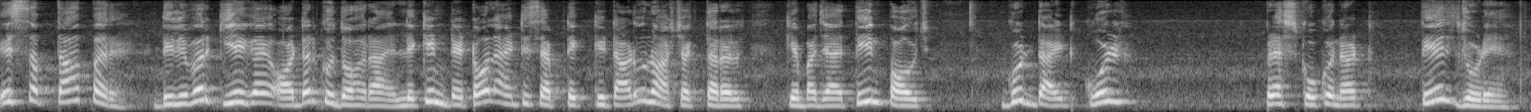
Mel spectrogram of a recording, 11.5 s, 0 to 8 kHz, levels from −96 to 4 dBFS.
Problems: constant background noise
